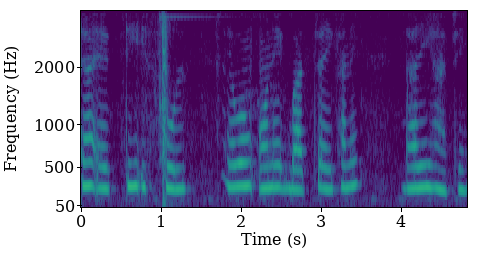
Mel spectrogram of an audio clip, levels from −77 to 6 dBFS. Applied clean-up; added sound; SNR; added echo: none; Typewriter; 16 dB; none.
